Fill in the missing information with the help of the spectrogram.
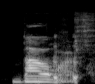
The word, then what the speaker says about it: Bournemouth: Bournemouth, yes.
